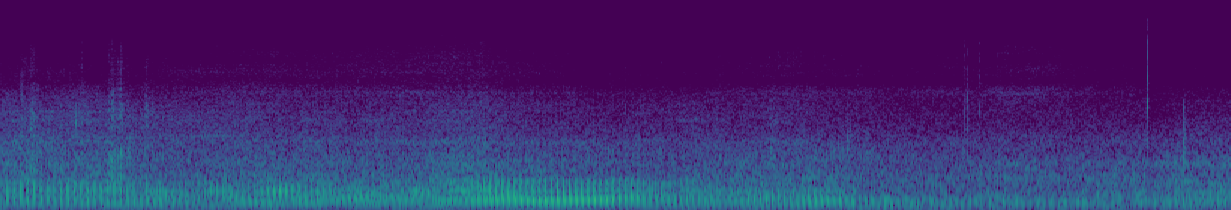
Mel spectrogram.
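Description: Street traffic: a motor vehicle's engine running as it passes, a low hum that swells to its loudest about three to four seconds in and then fades.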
